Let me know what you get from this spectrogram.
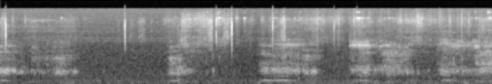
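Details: Two Golden Retriever bitches shift from play to a real scuffle; repeated throaty growls come in rough bursts of about a second, close together, over faint clattering and movement noise.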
